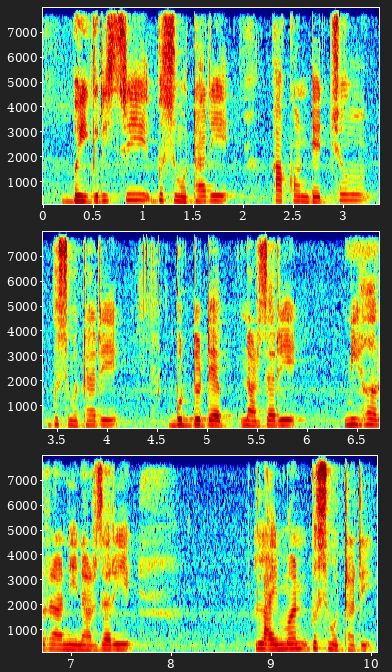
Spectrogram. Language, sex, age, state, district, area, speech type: Bodo, female, 30-45, Assam, Kokrajhar, rural, spontaneous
